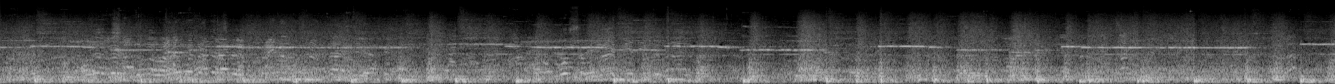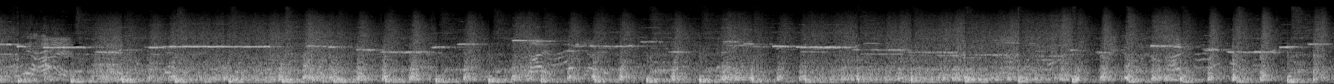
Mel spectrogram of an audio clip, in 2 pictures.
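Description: Parade band music with a high melody of held notes throughout, over the chatter of voices in the crowd.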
